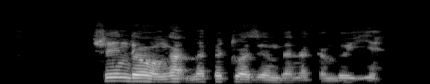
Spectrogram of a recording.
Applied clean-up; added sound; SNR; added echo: none; none; none; none.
